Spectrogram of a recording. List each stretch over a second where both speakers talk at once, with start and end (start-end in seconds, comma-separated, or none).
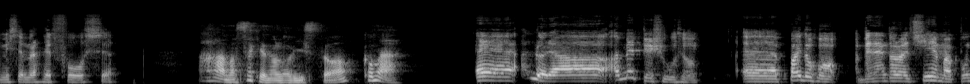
none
